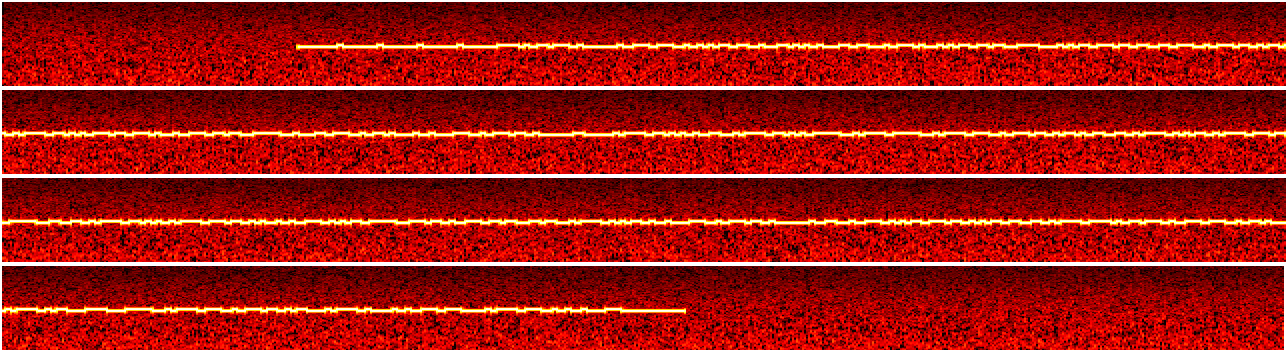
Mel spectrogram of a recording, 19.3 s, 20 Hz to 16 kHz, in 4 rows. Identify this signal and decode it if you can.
RTTY (50 baud, 170 Hz shift), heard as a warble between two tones, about 2200 Hz centre. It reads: ANSPRUCHSLOS IN DER HALTUNG, VERWERTETEN DIESE TIERE FAST ALLES, WAS SIE ANGEBOTEN BEKAMEN.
